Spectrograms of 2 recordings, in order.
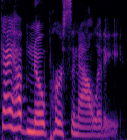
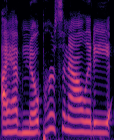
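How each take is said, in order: First: It is said in her normal voice. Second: It is said in a high Mickey Mouse voice.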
